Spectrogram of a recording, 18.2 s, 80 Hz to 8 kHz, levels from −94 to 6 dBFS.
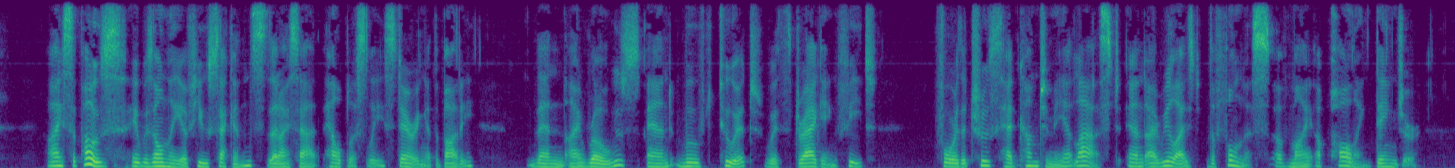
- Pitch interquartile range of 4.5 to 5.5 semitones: No, average, 4.0 semitones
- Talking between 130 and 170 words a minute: Yes, average, 150 wpm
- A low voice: No, medium, 175 Hz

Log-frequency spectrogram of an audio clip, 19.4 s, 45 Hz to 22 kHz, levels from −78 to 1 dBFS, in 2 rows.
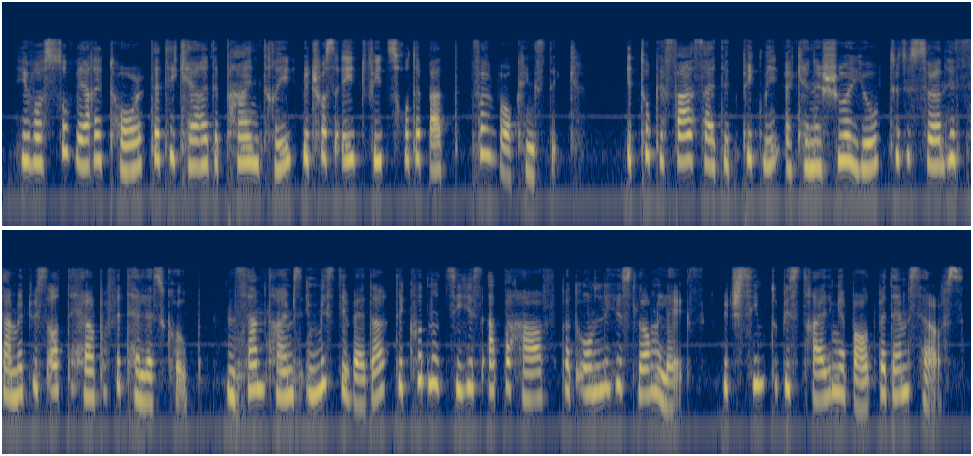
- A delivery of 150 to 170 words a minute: No, fast, 205 wpm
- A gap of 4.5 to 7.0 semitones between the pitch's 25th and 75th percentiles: No, average, 3.7 semitones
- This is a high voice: Yes, very high, 260 Hz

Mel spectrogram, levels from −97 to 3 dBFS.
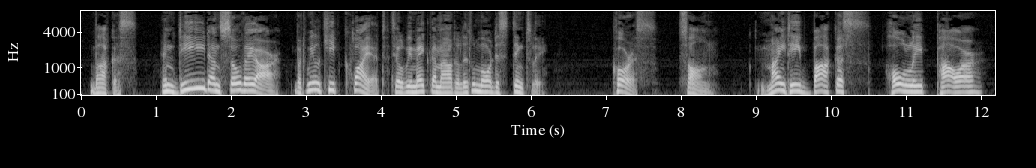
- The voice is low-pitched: No, medium, 165 Hz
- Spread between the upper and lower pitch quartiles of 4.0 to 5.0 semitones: Yes, average, 4.4 semitones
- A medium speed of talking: No, slow, 125 wpm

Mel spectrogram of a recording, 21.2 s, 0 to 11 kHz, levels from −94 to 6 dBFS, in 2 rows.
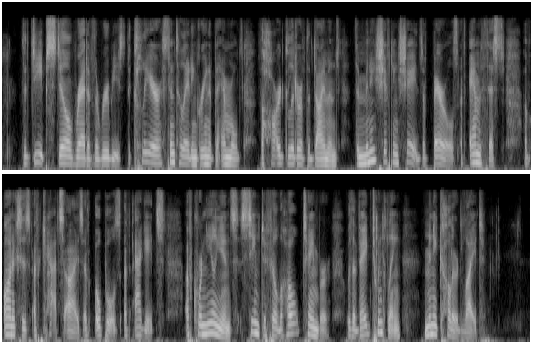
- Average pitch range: Yes, average, 4.4 semitones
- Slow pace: No, average, 145 wpm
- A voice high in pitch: No, medium, 150 Hz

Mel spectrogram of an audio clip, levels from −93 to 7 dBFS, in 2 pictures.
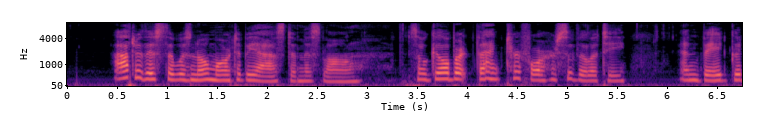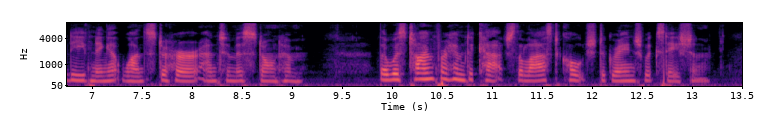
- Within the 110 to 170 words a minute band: No, average, 195 wpm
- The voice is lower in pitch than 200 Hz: No, high, 215 Hz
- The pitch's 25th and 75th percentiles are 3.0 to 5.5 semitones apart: Yes, average, 3.6 semitones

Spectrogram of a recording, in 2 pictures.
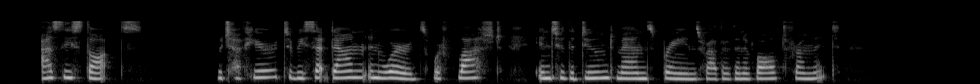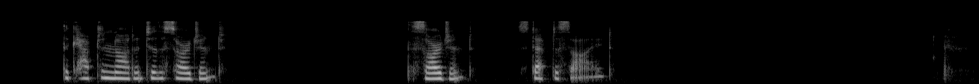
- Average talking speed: No, slow, 105 wpm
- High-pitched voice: Yes, very high, 280 Hz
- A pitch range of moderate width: No, narrow, 2.1 semitones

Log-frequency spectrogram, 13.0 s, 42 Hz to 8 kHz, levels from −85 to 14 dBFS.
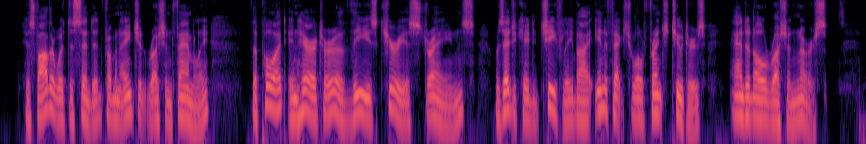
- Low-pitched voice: Yes, low, 110 Hz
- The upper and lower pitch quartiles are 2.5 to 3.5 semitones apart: No, average, 4.0 semitones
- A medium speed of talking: No, slow, 130 wpm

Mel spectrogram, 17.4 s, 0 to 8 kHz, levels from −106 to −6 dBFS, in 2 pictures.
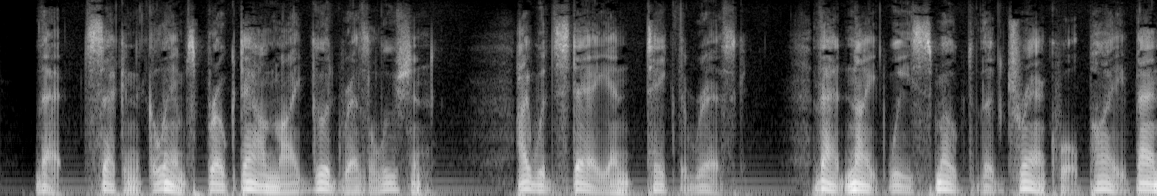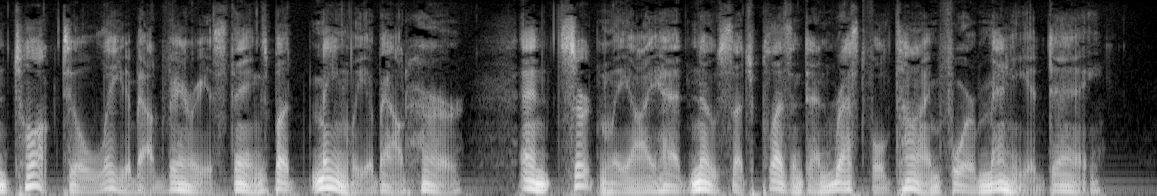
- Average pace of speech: Yes, average, 165 wpm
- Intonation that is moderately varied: No, wide, 6.2 semitones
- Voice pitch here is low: Yes, very low, 85 Hz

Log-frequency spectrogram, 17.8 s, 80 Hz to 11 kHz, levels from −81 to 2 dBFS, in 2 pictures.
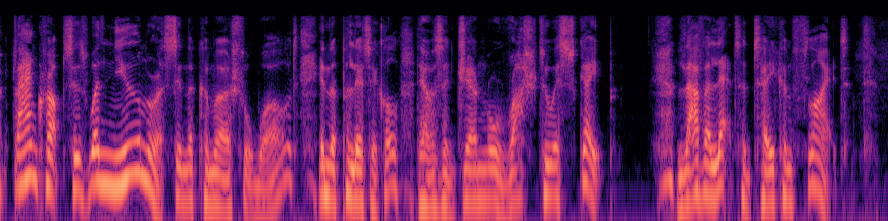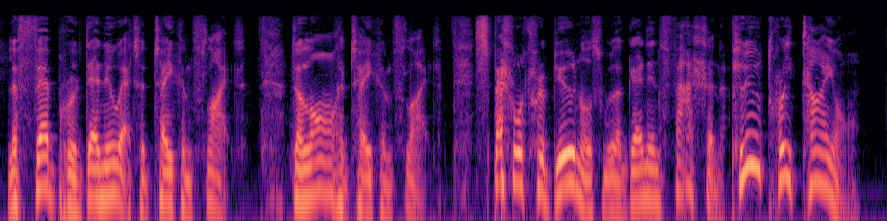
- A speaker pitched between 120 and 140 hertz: Yes, low, 135 Hz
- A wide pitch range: Yes, wide, 6.3 semitones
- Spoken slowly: Yes, slow, 130 wpm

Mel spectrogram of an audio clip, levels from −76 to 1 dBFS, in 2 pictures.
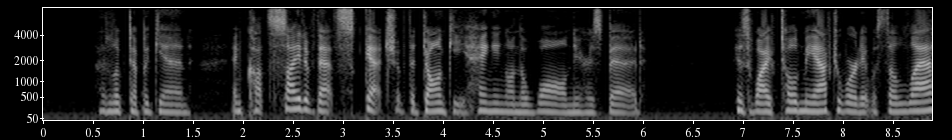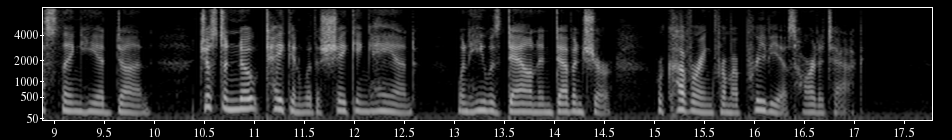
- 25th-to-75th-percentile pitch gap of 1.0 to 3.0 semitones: Yes, narrow, 2.6 semitones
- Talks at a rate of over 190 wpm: No, average, 180 wpm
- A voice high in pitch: No, medium, 175 Hz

